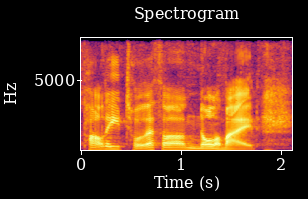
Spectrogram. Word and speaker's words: Palmitoylethanolamide: pronounce the short name is paa and it's pronounced polyton olamide and this thing is an e endoc canabo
